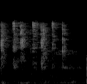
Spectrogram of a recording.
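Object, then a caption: Small liquid bottle with metal mixing balls. An airbrush foundation bottle with metal mixing balls (BBs) inside is shaken, and the balls rattle in a quick series of bright, high clicks. The clicks end in a louder, lower burst. The balls rattle as expected, which helps remix pigment that has separated in the bottle.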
